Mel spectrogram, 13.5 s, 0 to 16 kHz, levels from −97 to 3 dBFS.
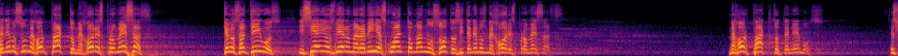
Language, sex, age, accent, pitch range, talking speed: Spanish, male, 50-69, Mexican, 220-260 Hz, 110 wpm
